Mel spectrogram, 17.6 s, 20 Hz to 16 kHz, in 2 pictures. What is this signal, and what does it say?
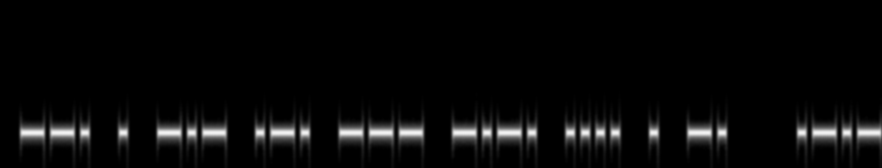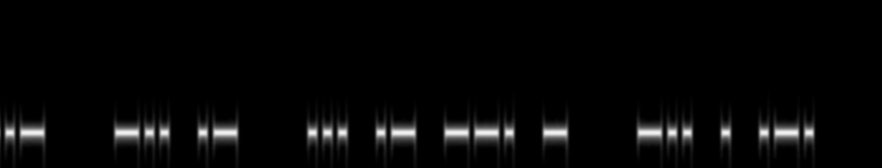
Morse code, heard as a keyed tone, about 16 wpm, 700 Hz. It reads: GEKROCHEN . DA SAGT DER
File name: Morsekurs / Witze / Witz 13 March 2018, 70 F80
